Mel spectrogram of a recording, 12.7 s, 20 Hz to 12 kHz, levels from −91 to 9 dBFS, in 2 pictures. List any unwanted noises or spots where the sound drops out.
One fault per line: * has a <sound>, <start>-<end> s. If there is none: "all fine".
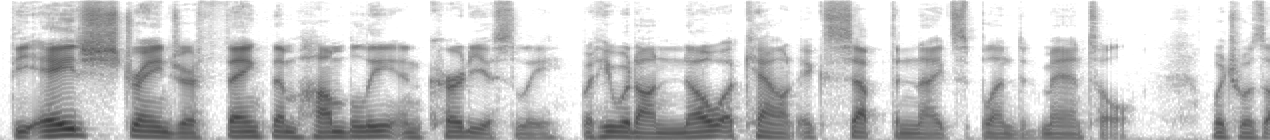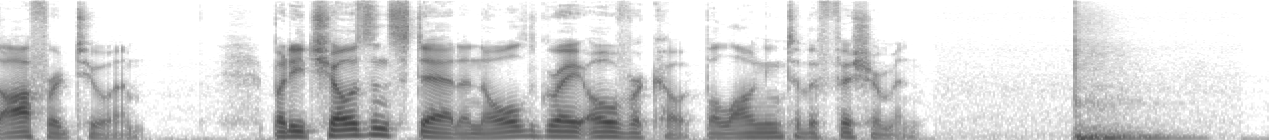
* has a thud, 11.7-12.4 s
